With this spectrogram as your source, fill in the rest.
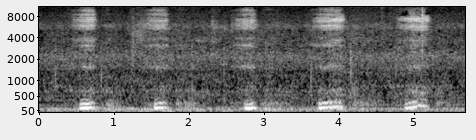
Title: Hilik yarn 😂 #pagodmagpadede #snoring #dog #doglovers #shortsvideo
